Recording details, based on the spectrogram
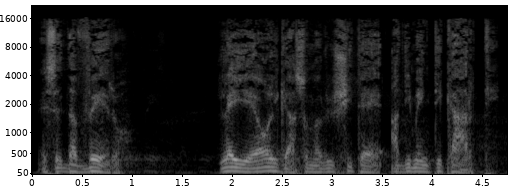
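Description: A man narrating a dramatic second-person theatre monologue with intense, halting delivery in short phrases. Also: very deep voice, husky. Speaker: actor-narrator. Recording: long hall reverb.

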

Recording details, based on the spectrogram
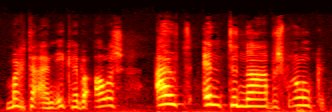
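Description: An actor playing a determined newlywed husband and secret agent in a Dutch radio play, speaking courteously and with deliberate emphasis. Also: male voice, very high-pitched, lively intonation, fairly bright tone. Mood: persuasive, assured.

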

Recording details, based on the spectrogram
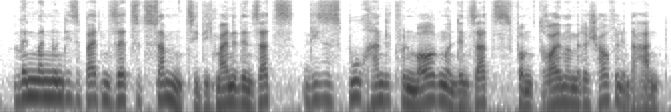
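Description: An actor playing an earnest, reflective traveller in a scripted radio feature, speaking deliberately and rhetorically. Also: male voice, medium pitch, darkish tone, natural voice. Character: earnest reflective male traveller recounting an imagined interview. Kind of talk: scripted German radio feature, literary narration.

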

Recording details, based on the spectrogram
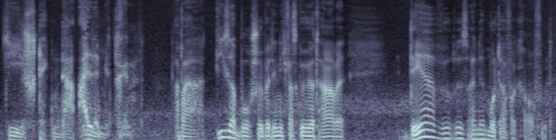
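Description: An actor playing a domineering, scheming police inspector in a radio play, needling and coaxing with leading questions. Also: male voice, deep voice, animated, moderate pace, creaky, fairly bright tone, slight background noise, exaggerated voice.

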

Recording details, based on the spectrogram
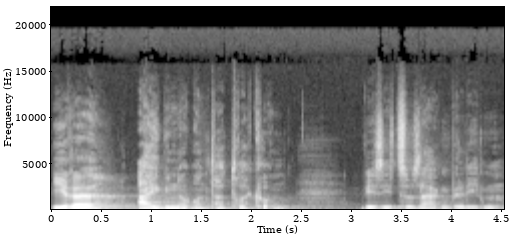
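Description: A man acting a complacent, cultured ruler of a future elite in a 1970s radio play, suave, measured and condescending, in an echoey hall. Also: rumbling low, expressive, gravelly, full character voice. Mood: condescending, self-assured.

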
